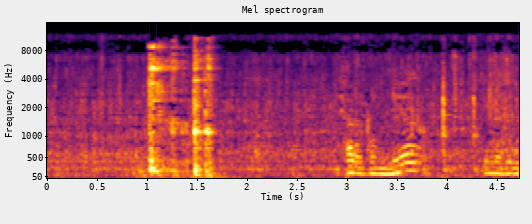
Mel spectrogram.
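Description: A wooden spoon knocks and scrapes against a pot.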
